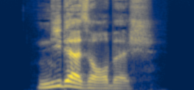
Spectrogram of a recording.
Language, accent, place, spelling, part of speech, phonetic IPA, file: German, Germany, Berlin, niedersorbisch, adjective, [ˈniːdɐˌzɔʁbɪʃ], De-niedersorbisch.ogg
- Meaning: Lower Sorbian (related to Lower Lusatia, to its people or to the Lower Sorbian language)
